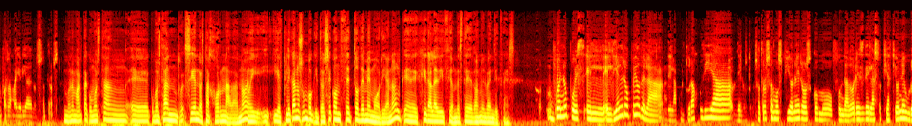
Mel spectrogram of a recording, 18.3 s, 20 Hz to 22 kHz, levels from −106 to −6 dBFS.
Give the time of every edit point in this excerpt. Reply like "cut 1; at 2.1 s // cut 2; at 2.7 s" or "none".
cut 1; at 5.0 s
